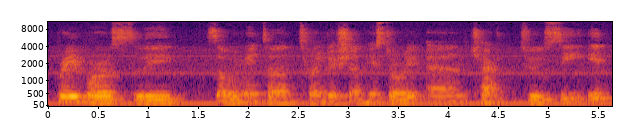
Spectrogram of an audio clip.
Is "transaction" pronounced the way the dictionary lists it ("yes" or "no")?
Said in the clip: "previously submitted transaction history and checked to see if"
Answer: no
